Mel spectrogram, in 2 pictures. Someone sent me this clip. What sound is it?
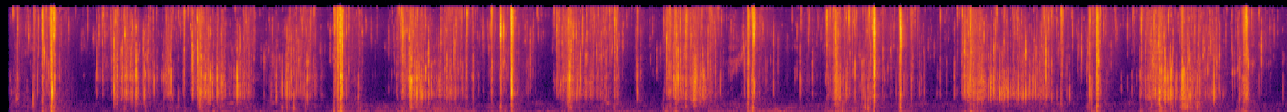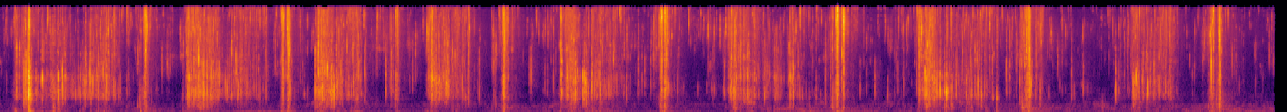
This sound can be useful for sounding effects associated with such non-humane acts as digging in the flesh and actions like this. In fact, here you only hear the sounds of digging in a plate with mushrooms boiled for grinding in a meat grinder. The mushrooms were freshly picked. Yummy. Thus, not a single living thing was harmed during this recording. My stomach too.)))If it does not bother you, share links to your work where this sound was used.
